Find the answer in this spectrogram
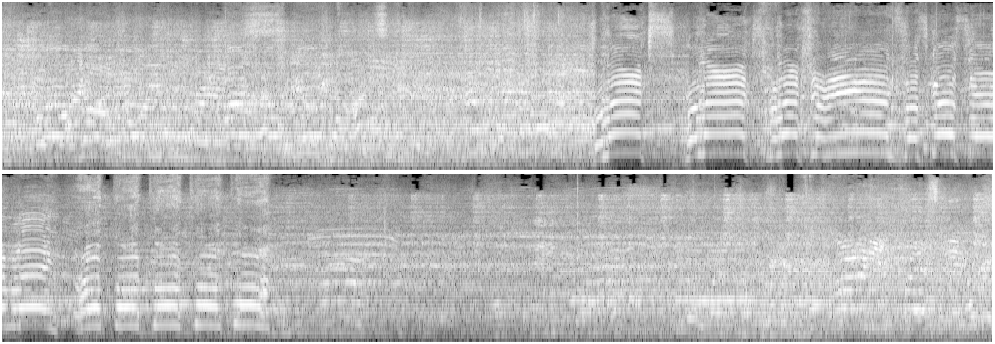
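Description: Spectator crowd at an indoor track meet: a steady murmur of chatter, with a nearby high-pitched voice yelling short repeated shouts of encouragement for about five seconds, starting a few seconds in.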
